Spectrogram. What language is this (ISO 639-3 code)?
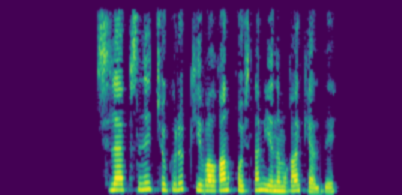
uig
